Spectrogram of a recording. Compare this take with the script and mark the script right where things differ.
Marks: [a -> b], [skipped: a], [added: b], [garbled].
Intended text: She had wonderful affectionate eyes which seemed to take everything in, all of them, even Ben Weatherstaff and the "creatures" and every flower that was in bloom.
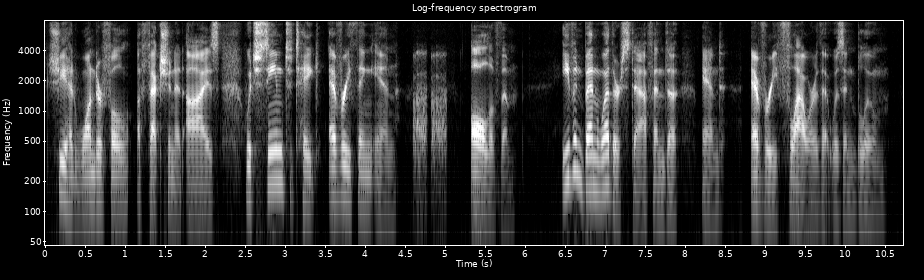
She had wonderful affectionate eyes which seemed to take everything in, all of them, even Ben Weatherstaff and the [skipped: "creatures"] and every flower that was in bloom.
